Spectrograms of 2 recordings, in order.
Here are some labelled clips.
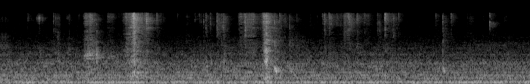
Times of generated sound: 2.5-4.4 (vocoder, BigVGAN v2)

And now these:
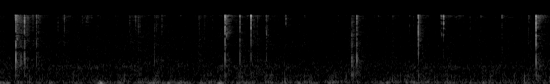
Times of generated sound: 0.0-1.4 (vocoder, BigVGAN v2); 4.7-5.5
